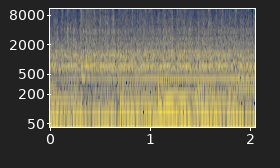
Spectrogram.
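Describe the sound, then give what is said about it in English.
Steady mechanical whir of a sewing machine stitching fabric bags, a quiet continuous rattling hum with no pauses and no voices. “sitting at her sewing machine, sewing some thing that I got in my mind that I wanted to make. Sewing the bags, you just kind of start sewing.”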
